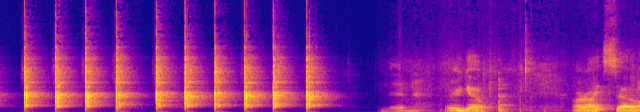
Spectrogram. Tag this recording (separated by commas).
hammering nails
